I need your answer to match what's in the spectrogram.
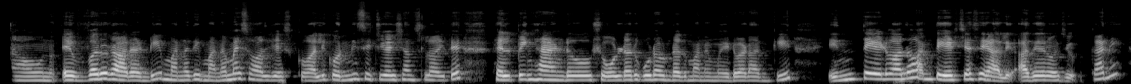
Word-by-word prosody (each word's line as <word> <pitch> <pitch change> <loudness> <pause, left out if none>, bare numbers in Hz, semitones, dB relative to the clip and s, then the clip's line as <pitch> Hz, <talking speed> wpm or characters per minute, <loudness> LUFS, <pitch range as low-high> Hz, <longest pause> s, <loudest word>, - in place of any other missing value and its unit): అవును. 185 -1 -4 0.2
ఎవ్వరు 230 +7 +4
రారండి. 195 -2 +2
మనది 200 +2 -2
మనమే 200 +7 -1
సాల్వ్ 205 -4 -2
చేసుకోవాలి. 185 0 -4
కొన్ని 210 +2 -1
సిట్యుయేషన్స్‌లో 215 -2 -2
అయితే 195 +6 -1 0.4
హెల్పింగ్ 215 +2 +3
హ్యాండు, 205 -2 +2 0.2
షోల్డరు 200 +2 +1
గూడా 210 +1 +3
ఉండదు 195 -2 -2
మనం 180 -1 -8
ఏడవడానికి. 180 +2 -4 0.5
ఎంత 235 +6 -2
ఏడవాలో 245 +3 +3
అంత 245 0 -2
ఏడ్చేసేయాలి 210 -7 +2 0.2
అదే 195 +3 +2
రోజు. 190 -5 -3 0.2
కానీ 285 - -2
200 Hz, 125 wpm, -19 LUFS, 185-225 Hz, 0.5 s, ఎవ్వరు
